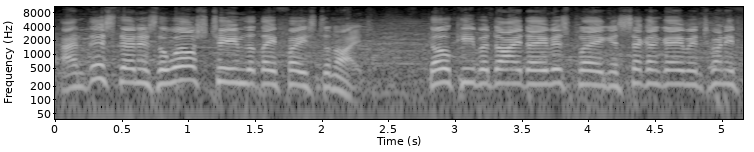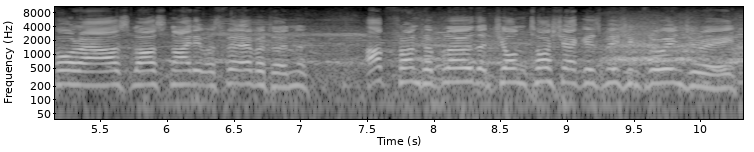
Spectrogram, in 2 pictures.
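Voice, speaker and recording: A man commentating on a football match in a measured, clipped broadcast manner, his voice a little strained. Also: high-pitched. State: voice strained from travel. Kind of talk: match commentary with off-air asides. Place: football stadium. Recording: noisy 1970s stadium broadcast with loud crowd.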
